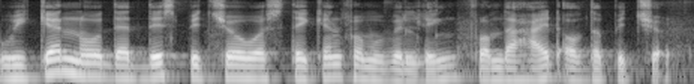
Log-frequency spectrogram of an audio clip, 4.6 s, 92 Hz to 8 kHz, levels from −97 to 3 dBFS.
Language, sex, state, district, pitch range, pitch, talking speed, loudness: English, male, Assam, Kamrup Metropolitan, 110-130 Hz, 125 Hz, 220 wpm, -16 LUFS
